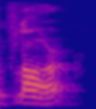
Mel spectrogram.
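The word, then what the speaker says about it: flour: है shift the फ्लोर फ्लोर एफ एल ओ यू आर फ्लोर माने फ्लावर थोड़ा सा उसको हम प्रोनाउंस करेंगे फ्लोर तो उसके माने होता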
